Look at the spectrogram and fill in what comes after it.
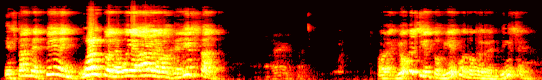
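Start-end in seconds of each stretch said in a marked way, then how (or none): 0.1-2.8 fast, raised, pounding preacher voice; fervent, fast preaching climb; preaching at full force. Acted. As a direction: drive it home from the pulpit.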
